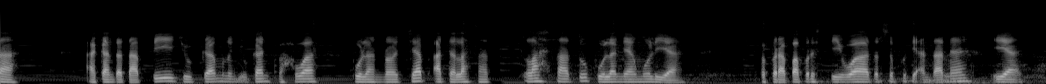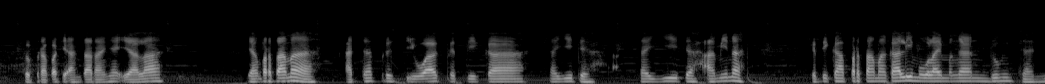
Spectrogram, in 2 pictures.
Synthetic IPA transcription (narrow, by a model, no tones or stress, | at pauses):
t̪a | ʔa̰kant̪ət̪apid͡ʒuɡ̥amənuɲd͡ʒukanb̥ahwa | b̥ulanrod͡ʒap̚a̰dalahsa | lahsat̪ub̥ulanjaŋmulia | b̥əb̥əɾapapɾist̪iwat̪ərsəb̥ʊt̪̚diʔa̰nt̪aɾaɲaija | b̥əbəɾapadiʔa̰nt̪aɾaɲaʔḭjalah | jaŋpərt̪ama | ad̥apɾist̪iwakət̪ikasajidahsajid̥aha̰minah | kət̪ikapərt̪amakalimulajməŋandʊŋd͡ʒan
